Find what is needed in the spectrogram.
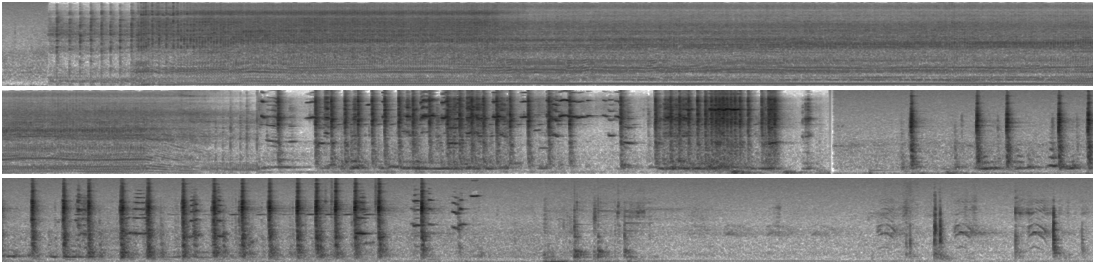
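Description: A steady humming drone falls in pitch and dies away about twelve seconds in. Then a two-speed hand winch ratchets as a hanging cabin log is lowered onto the wall: scattered clicks at first, then a fast even run of clicks for several seconds.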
